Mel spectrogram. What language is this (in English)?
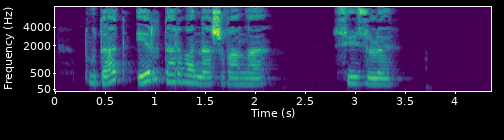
Mari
